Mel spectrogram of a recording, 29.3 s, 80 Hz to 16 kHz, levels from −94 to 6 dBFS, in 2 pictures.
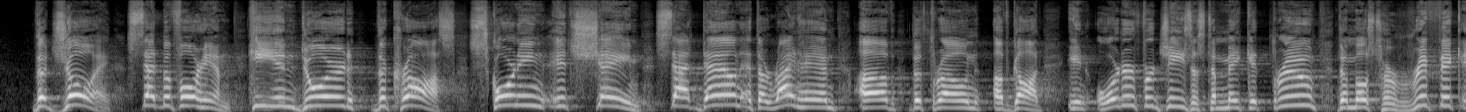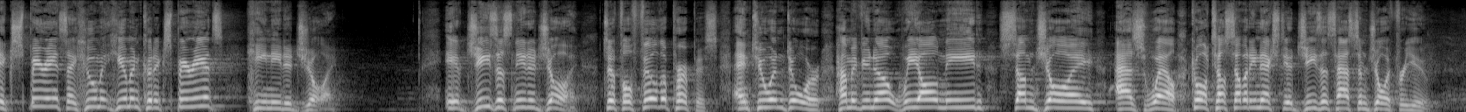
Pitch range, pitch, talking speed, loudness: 210-275 Hz, 235 Hz, 160 wpm, -19 LUFS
